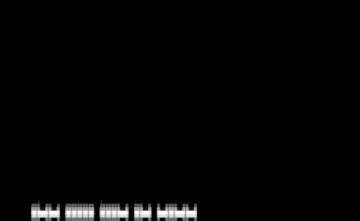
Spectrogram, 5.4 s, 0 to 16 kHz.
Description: Morse code, heard as a keyed tone, about 28 wpm, 700 Hz. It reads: W5VAY
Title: USA Call Signs - 5 Characters - Repeated 2x - 28wpm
